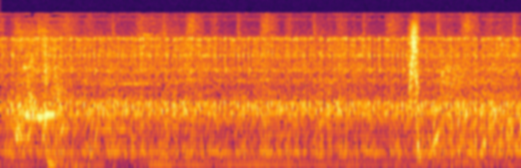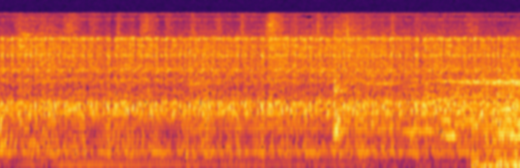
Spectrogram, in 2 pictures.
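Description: Low, steady video game music plays.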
